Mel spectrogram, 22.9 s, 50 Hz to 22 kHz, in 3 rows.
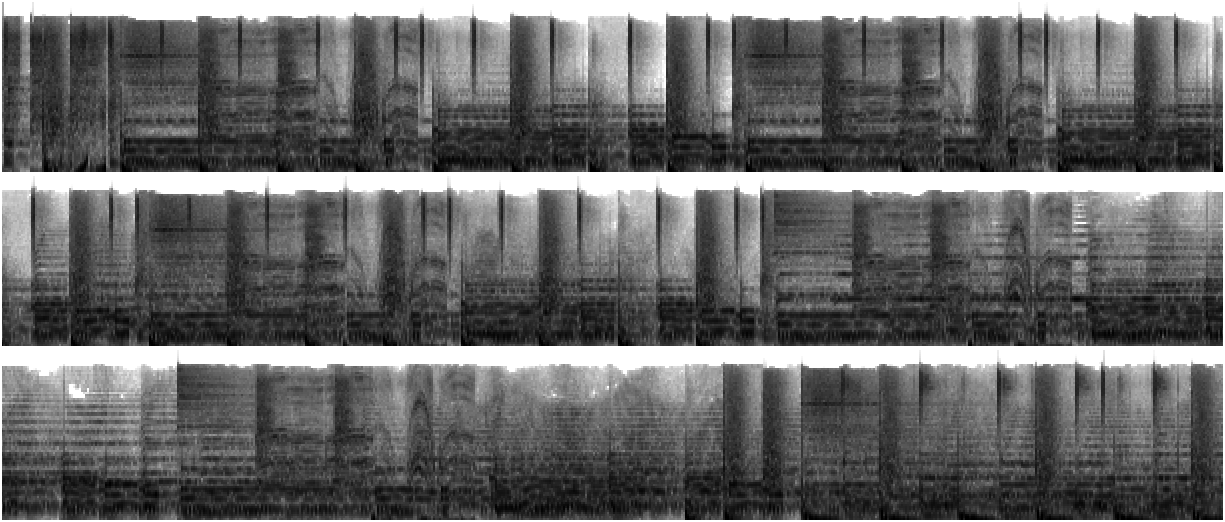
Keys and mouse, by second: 0.4 s, 2.4 s, 2.9 f, 3.2 n, 3.3 t, 3.6 drag, 4.3 f, 4.8 Tab, 4.9 Tab, 4.9 click, 5.1 f, 5.5 Tab, 5.7 Tab, 5.9 f, 6.2 f, 6.5 click, 6.5 Tab, 6.7 Tab, 8.1 Tab, 8.7 Tab, 9.6-10.8 Tab, 11.9-13.2 Tab, 13.9 Tab, 15.0 Tab, 15.0 s, 15.0 f, 17.9 s, 18.9-22.8 typing.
